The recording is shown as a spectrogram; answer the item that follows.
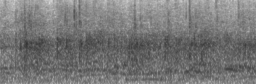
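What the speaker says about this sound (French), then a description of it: "Vos applaudissements pour cet homme." Wedding guests clap together at a reception, a steady wash of applause lasting a couple of seconds at moderate distance.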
